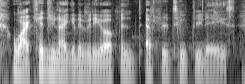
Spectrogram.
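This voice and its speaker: A man's voice with music in the background. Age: 20s. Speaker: sims builder and content creator. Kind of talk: casual gaming voiceover. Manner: chatty, rambling.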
